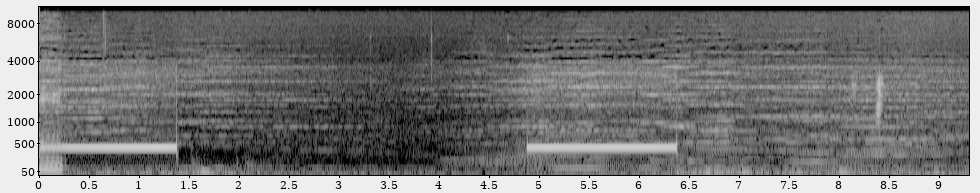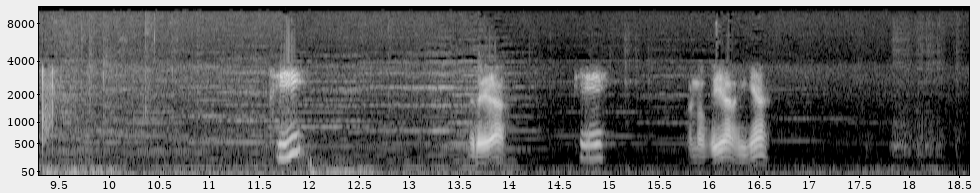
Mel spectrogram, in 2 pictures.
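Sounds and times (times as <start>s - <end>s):
ringback tone of a call to a mobile phone: 0.0s - 1.4s, 4.9s - 6.5s
hum: 0.0s - 18.6s
speech: 16.2s - 16.6s.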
